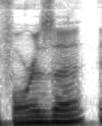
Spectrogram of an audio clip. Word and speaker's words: Forza: of the word Forza. I'm used to saying Forza. It's actually Italian. It's Forza. – Yeah, it's like almost like a silent T.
